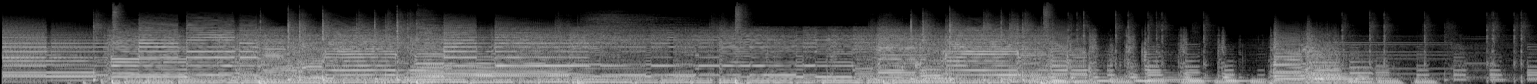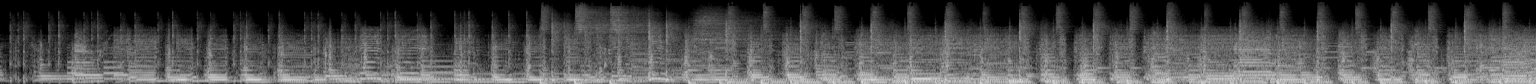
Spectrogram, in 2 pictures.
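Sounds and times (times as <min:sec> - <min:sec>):
drum samples mix: 0:00.7 - 0:07.9, 0:08.5 - 0:30.7.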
